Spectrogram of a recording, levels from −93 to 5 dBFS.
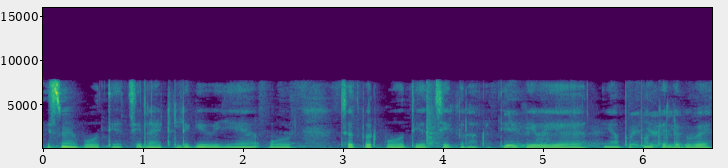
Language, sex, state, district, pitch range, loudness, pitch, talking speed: Hindi, male, Rajasthan, Bikaner, 100-105 Hz, -26 LUFS, 100 Hz, 225 wpm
